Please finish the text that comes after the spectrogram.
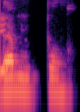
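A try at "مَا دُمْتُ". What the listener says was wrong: ah kalau itu kan dam tuh. Nah ini dum tuh. Nah, dum bukan dam ya. Ya, madum tuh. Karena kan bentuknya merupakan fathah semua.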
